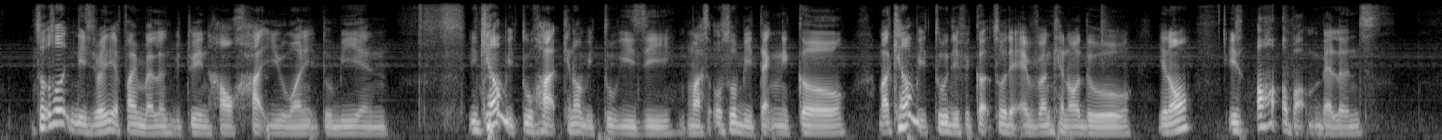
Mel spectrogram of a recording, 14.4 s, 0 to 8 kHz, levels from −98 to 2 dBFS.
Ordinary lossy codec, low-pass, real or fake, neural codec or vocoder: none; 7.2 kHz; real; none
